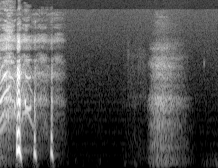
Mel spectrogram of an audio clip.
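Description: A man's short laugh: a few quick breathy pulses that stop about half a second in, followed by a faint breath near the end.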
